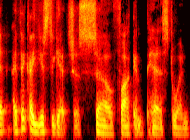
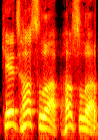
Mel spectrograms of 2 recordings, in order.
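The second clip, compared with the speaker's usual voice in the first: high calling coach voice; mock coach call; 8 semitones higher than usual.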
